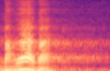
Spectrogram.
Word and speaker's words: Barrabás: Así que había dos hijos que uno llevaba el nombre, Barrabás, otro llevaba el título, Barrabás. Jesús era Bar-Abba, era también Barrabás. Se podía pronunciar distinto, pronunciar Baraba, pero era lo mismo.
